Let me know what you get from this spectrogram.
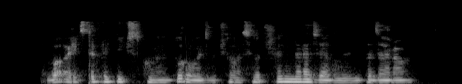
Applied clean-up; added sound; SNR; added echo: neural mask model DeepFilterNet 3.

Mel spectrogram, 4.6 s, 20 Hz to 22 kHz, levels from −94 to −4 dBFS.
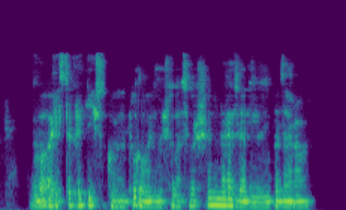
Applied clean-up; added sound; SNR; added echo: neural mask model Resemble Enhance denoiser.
